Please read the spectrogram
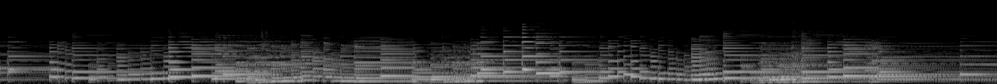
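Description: Background piano music, with runs of notes rising and falling over sustained chords.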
